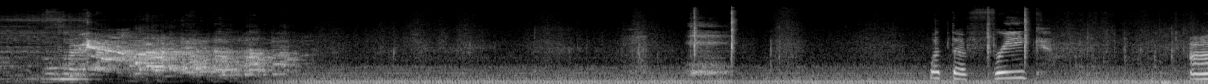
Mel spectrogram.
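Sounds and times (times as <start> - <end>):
car engine idling: 0.0 - 12.0
people shouting and laughing: 0.6 - 3.1.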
